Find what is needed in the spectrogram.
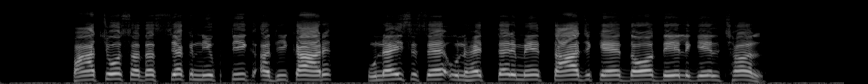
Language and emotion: Maithili, neutral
